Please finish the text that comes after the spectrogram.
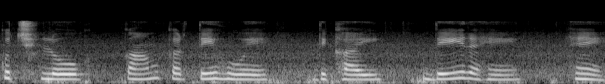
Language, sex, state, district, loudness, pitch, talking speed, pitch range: Hindi, female, Madhya Pradesh, Dhar, -14 LUFS, 245 Hz, 90 wpm, 230-260 Hz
